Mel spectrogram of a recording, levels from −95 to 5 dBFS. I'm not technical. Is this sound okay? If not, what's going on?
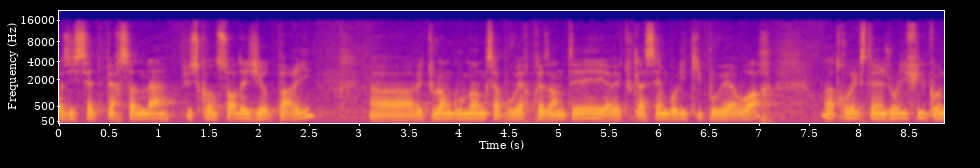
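No. A steady, raspy buzz runs underneath the whole recording from start to finish. This is mains buzz: electrical interference from the power supply, repeating at the 50 Hz mains rate, leaking into the audio through something like a dimmer or poorly shielded cable.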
